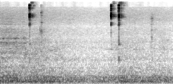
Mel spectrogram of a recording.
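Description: Mouse clicks placing selection points in Photoshop: three or four quiet, crisp clicks, one early and a quick pair about a second later, over faint room hiss.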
